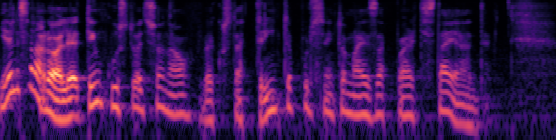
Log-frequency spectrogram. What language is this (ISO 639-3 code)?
por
